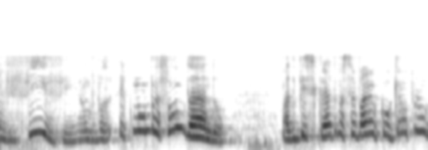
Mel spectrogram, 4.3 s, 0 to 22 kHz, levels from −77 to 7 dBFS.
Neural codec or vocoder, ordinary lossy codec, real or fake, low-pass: codec, 24 kHz, 3.1 kbps, DualCodec; none; fake; 5.4 kHz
